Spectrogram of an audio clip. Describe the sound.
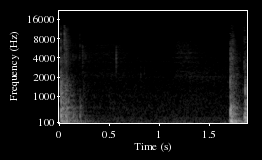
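Dice rolled onto a table during a tabletop role-playing game, heard as two short clattering thuds, one at the start and one near the end, with quiet in between.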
